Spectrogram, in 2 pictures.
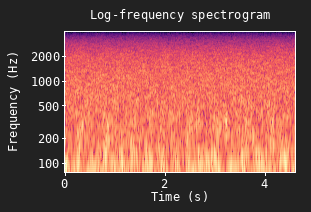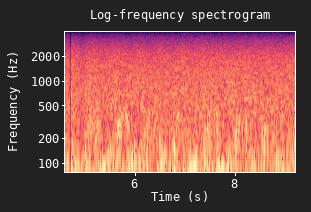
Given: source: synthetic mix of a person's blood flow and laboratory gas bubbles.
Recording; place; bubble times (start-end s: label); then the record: Doppler ultrasound of blood flow; precordium
8.62-8.90 s: bubbles
From the record:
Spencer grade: 1 (occasional bubble signal discernible with the cardiac motion signal, with majority of cardiac periods free of bubbles); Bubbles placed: anywhere in the cardiac cycle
